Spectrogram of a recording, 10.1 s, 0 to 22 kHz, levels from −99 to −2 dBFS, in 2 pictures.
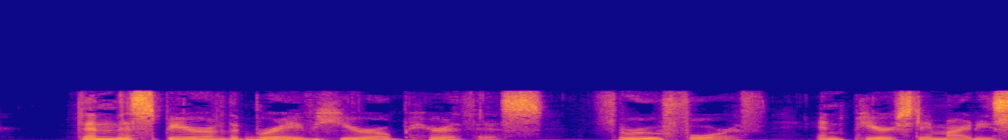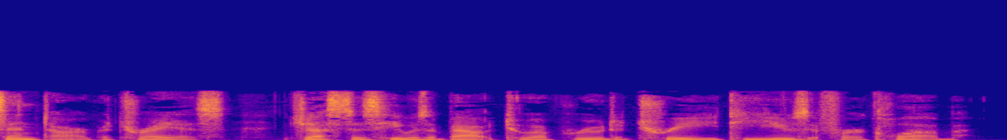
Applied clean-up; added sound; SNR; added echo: neural mask model RNNoise.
